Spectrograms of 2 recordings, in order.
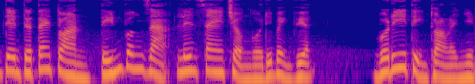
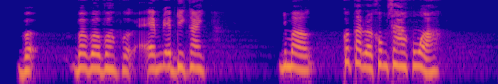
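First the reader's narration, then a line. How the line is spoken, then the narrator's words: Trembling voice. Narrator (Vietnamese): Tín run run giọng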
